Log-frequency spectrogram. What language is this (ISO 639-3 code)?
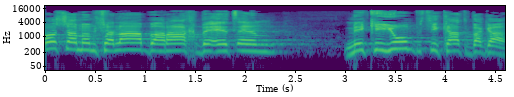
heb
